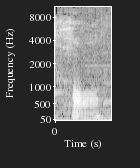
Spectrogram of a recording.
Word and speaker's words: Hull: The week after, I went to UK myself, specifically in Hull, which is spelled H-U-L-L, but it's pronounced Hall.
